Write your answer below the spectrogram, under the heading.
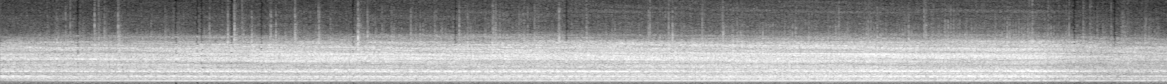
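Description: HO-scale model diesel locomotives running a freight train past, their electric motors and gears giving a steady whine over the rolling of wheels on the rails. It grows louder as the engines come closest and eases a little near the end.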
